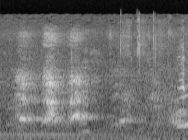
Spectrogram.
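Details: Red teacup poodle bundled in a towel after her bath, giving a short run of high, yappy barks and whines with a few quick bursts close together.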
